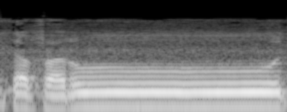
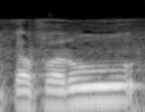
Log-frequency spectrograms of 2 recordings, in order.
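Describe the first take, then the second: First: Very slow کفروا with the final و stretched long; recitation, final و drawn out; long madd, four counts. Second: کفروا with the ک and ف said quickly; quick کفروا, short vowels; quick kaf and fa. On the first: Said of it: "چار حرکات لمبا کریں گے". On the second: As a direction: snap through کفروا, the ک and ف crisp and fast. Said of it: "کاف فا کو جلدی پڑھیں گے". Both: Shown as a demonstration.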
